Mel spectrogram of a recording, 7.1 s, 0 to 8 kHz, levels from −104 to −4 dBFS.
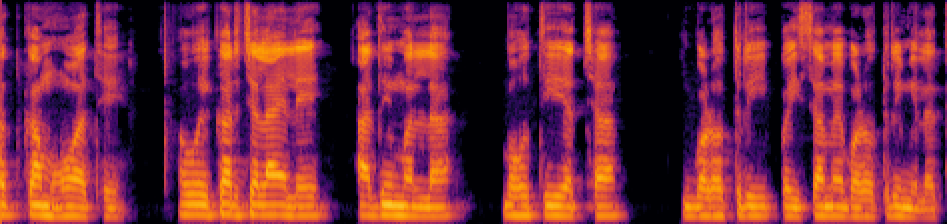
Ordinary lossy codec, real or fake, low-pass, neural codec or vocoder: none; real; none; none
